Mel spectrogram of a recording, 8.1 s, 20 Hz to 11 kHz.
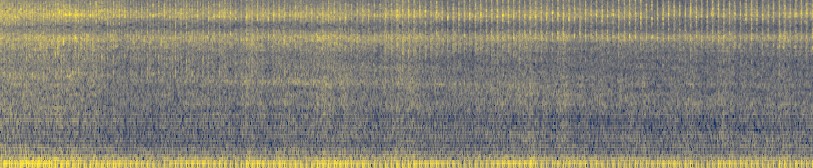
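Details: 1957 Gravely with a smaller 12-volt battery fitted, mowing soaked grass: a deep, even single-cylinder thump at about three and a half beats a second pulls steadily through the cut without stumbling. The healthy engine has power to spare.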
